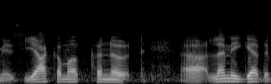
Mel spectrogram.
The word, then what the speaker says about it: Yakima Canutt: And today I'm interviewing one of these individuals whose name is Yakima Canutt. Let me get the pronunciation. Is it Canutt? Yakima Canutt.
